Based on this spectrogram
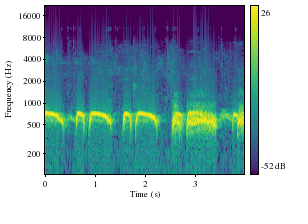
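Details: Medium-voiced caged spotted dove, a 'khan yon 1 kuk' singer never yet entered in a contest pen, delivering a close run of clear, falling coos in quick groups, the last notes fuller and buzzier.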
